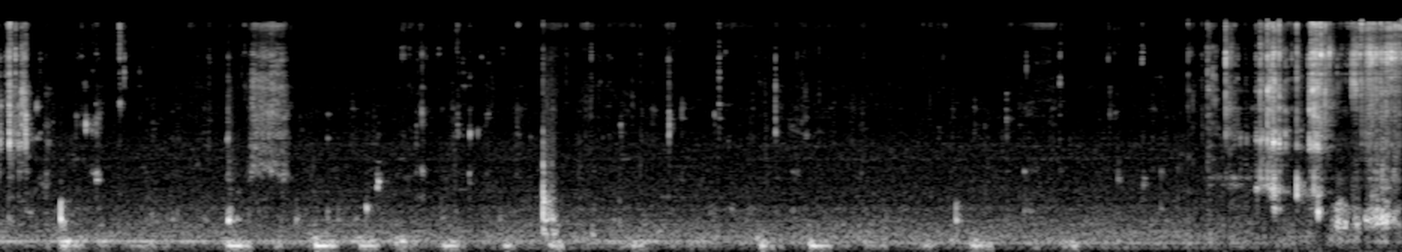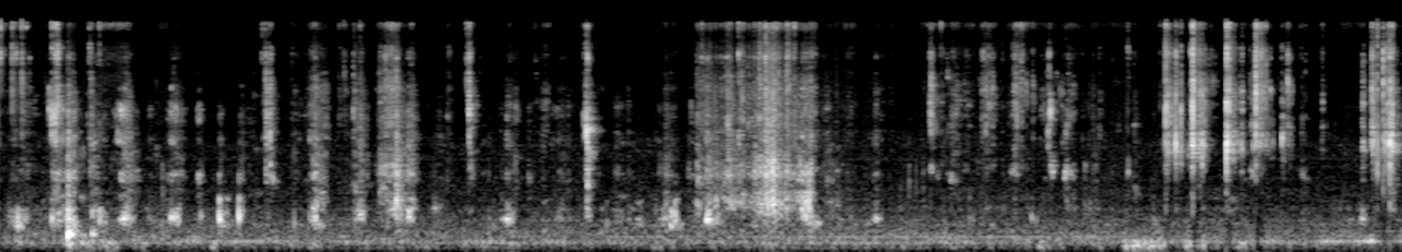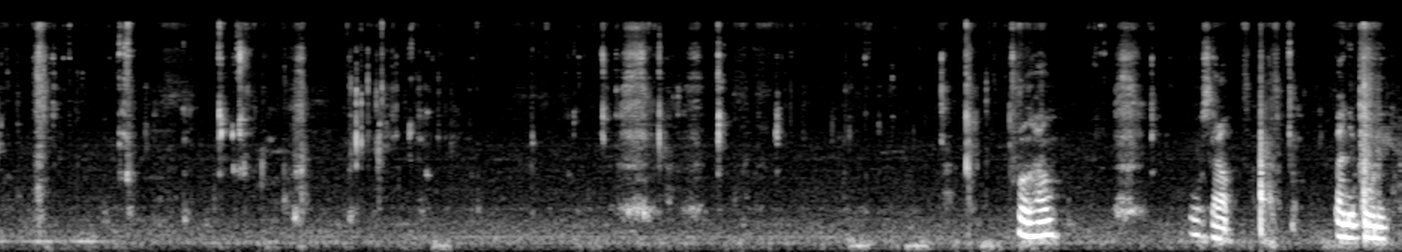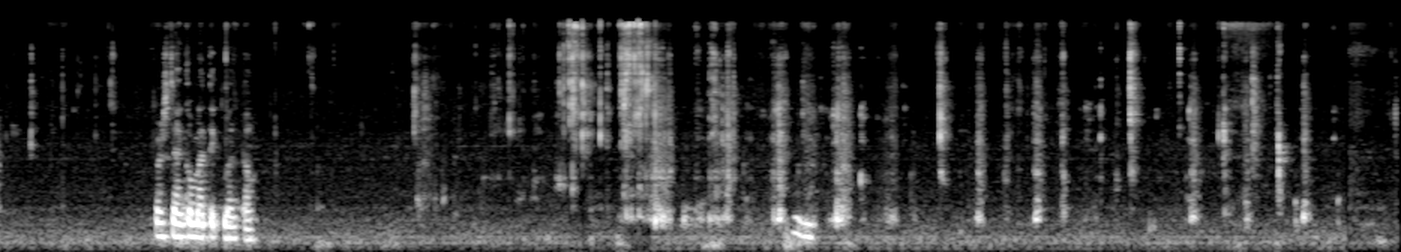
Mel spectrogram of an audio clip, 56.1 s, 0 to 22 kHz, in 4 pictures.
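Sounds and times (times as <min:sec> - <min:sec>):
person crunching crisp food: 0:11.9 - 0:29.6, 0:46.2 - 0:55.3.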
